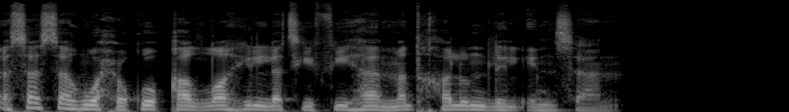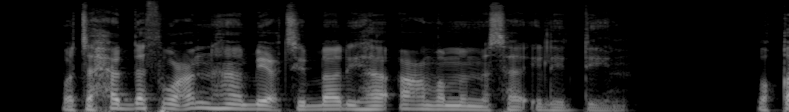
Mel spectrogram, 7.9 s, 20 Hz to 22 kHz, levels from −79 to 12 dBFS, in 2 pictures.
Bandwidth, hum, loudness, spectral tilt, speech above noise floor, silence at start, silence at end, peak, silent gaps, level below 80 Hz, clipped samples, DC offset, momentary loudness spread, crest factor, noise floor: over 20 kHz; none; -28 LUFS; -5 dB/octave; over 62 dB; 0 s; 0 s; -10 dBFS; 3.22-4.25 s, 7.23-7.73 s; -50 dBFS; under 0.1%; under 0.1%; 11 LU; 20 dB; under -90 dBFS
